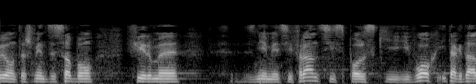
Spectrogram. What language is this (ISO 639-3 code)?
pol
